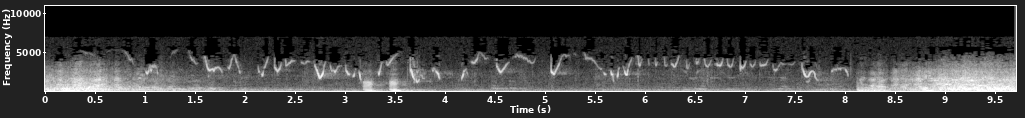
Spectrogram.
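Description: A handheld Audubon Bird Call whistle twisted to make a rapid run of squeaky, high chirps and twitters for several seconds, fairly loud, framed by bursts of noisy rustle at the start and end.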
